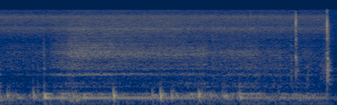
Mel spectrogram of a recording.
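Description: A ukulele with a clip-on pickup, played through a Roland amplifier, sounds a faint steady low note. Irregular light taps and clicks of handling noise come through the amp with it.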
